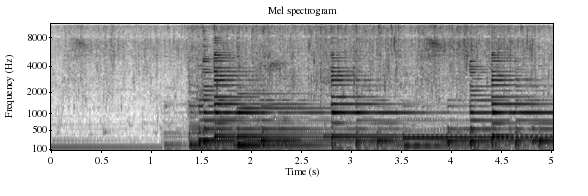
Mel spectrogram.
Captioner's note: fountain trickling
